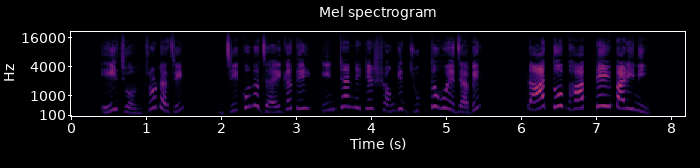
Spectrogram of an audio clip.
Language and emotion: Bengali, surprised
